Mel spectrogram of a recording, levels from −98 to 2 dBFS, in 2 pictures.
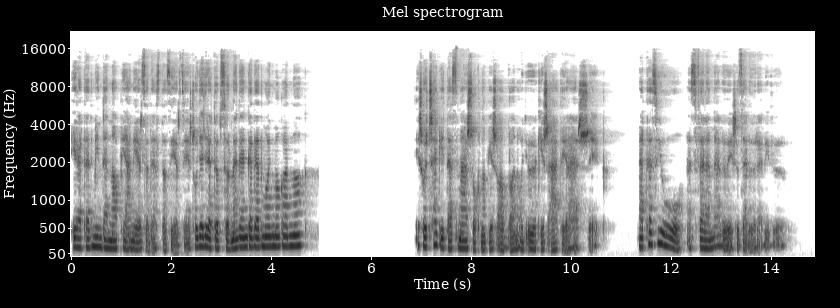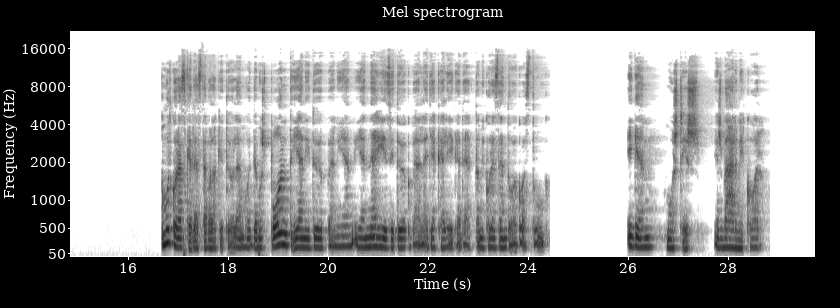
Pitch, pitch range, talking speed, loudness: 160 Hz, 155-180 Hz, 115 wpm, -20 LUFS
